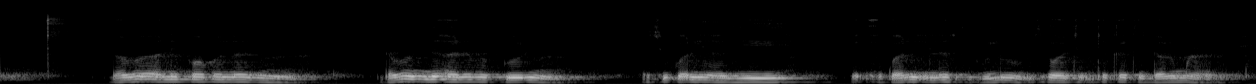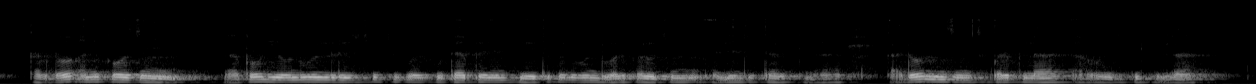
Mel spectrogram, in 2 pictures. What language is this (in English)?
Southern Dagaare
